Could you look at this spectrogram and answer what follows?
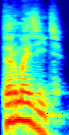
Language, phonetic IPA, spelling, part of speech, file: Russian, [tərmɐˈzʲitʲ], тормозить, verb, Ru-тормозить.ogg
- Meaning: 1. to brake 2. to hinder, to impede, to slow down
